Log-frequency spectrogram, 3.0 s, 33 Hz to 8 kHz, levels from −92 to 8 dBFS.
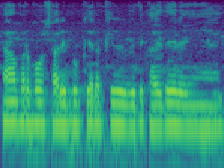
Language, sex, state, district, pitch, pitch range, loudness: Hindi, male, Haryana, Charkhi Dadri, 135 Hz, 130-140 Hz, -16 LUFS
